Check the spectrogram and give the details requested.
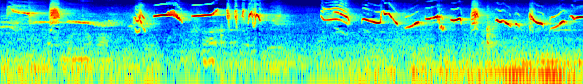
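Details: Oriental magpie-robin (Copsychus saularis), song.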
